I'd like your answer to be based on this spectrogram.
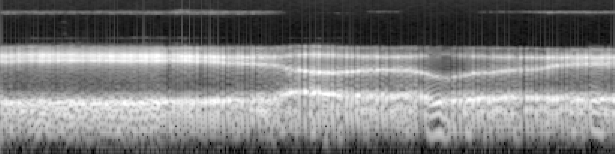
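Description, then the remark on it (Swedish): A voice imitates the creaking, malfunctioning sound of a CD player as a croak in the throat: a sustained, gravelly, rattling rasp lasting about four seconds, steady and fairly loud, with a slight dip in pitch near the end. “Utan ja, att det, är som att det knarrar i halsen bara.”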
